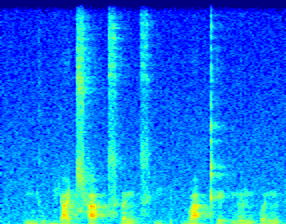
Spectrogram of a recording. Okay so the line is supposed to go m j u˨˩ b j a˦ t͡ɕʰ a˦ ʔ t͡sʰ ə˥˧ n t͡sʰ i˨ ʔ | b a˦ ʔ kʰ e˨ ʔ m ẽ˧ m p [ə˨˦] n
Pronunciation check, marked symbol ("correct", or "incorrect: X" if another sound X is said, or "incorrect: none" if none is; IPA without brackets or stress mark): correct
